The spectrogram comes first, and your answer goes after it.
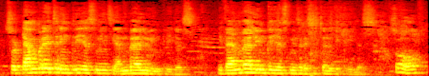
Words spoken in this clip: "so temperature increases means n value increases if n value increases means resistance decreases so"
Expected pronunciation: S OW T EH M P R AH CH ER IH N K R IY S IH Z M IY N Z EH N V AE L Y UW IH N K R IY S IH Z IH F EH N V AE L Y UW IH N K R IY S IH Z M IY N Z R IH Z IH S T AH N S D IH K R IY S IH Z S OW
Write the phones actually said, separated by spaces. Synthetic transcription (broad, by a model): S OW T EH M P R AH CH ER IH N K R IY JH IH S M IY N S EH N V AE L Y UW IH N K R IY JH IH S IH F EH N V AE L Y UW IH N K R IY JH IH S M IY N S R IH S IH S T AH N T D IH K R IY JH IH S OW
